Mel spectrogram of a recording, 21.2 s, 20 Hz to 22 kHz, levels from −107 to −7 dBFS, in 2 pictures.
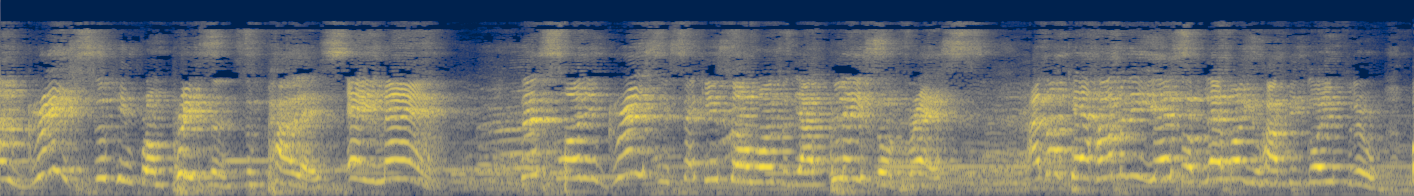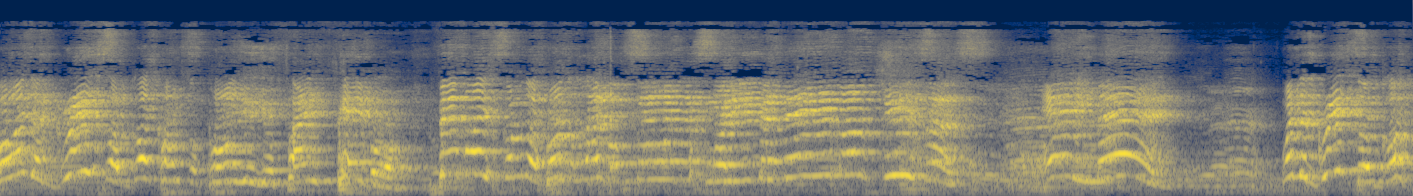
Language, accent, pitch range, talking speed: English, Nigerian, 305-415 Hz, 185 wpm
